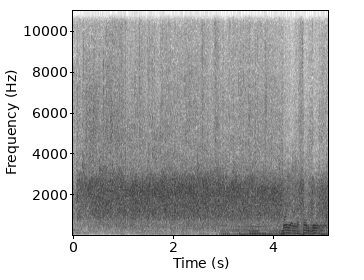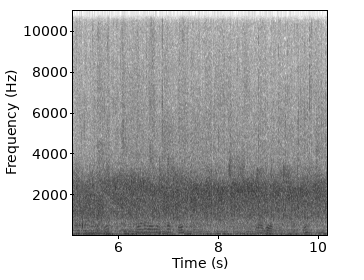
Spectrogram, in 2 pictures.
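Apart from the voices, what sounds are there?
audience applause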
